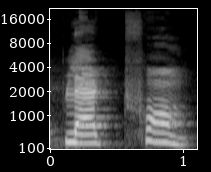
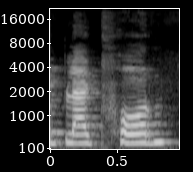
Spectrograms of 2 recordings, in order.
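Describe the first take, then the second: First: प्लेटफॉर्म said naturally as 'plet-pom'; spoken pronunciation. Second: प्लेटफॉर्म said as spelt, with a full 'form' ending; spelling pronunciation. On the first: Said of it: "और बोलेंगे". (बोलचाल वाला उच्चारण, प्लेटफॉर्म को 'प्लेट-पॉम' जैसा) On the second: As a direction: read प्लेटफॉर्म letter by letter as written, 'plat-form'. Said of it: "इसको हम लिखेंगे". (लिखावट वाला उच्चारण, प्लेटफॉर्म को 'प्लाट-फॉर्म' जैसा) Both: Shown as a demonstration.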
